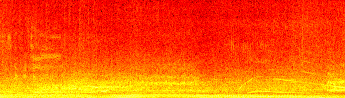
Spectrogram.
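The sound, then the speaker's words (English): Engines roar and rev through a dense, continuous wash of traffic noise while tires squeal in rising and falling arcs, a loud car chase with repeated skidding, from the Nash Bridges film. “Are you going to let some app tell us how to do a car chase?”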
